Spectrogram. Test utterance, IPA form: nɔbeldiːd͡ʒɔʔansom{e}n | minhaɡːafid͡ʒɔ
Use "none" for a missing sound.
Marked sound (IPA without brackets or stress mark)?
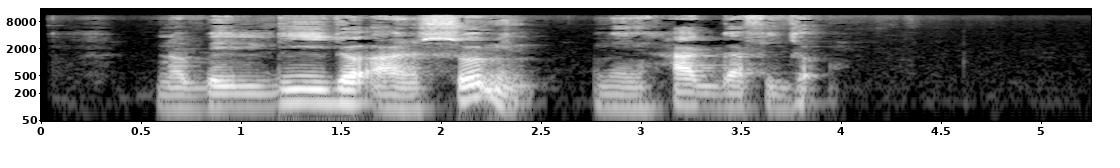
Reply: i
